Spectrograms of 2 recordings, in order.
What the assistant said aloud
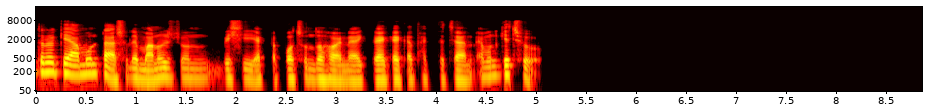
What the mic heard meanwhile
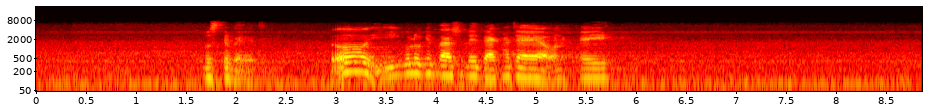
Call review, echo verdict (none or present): none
